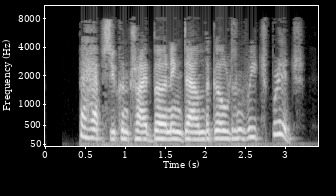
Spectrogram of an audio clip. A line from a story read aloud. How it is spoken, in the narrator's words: Sabitha said sweetly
